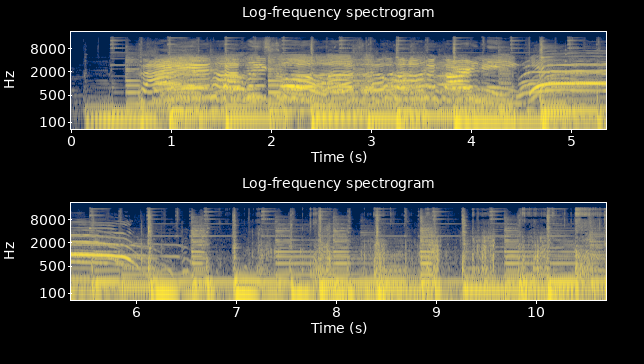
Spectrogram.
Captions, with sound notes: - Cheyenne Public School loves Oklahoma Gardening. (cheers and whoops) (steady guitar music)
